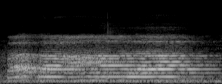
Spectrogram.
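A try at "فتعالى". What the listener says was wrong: Huruf ta-nya jangan tebal ya. Fata'ata. Ta, tipis ya. Fata, coba fata. Huruf ain itu tipis ya. Fa, ini semua tipis semua hurufnya nih. Fata'a, paling enak seperti ini bacanya. Fata'ala. Nah itulah. Fata'ala. Tipis semua. Jangan balik-balikin, biarin karena posisinya tipis semua.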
